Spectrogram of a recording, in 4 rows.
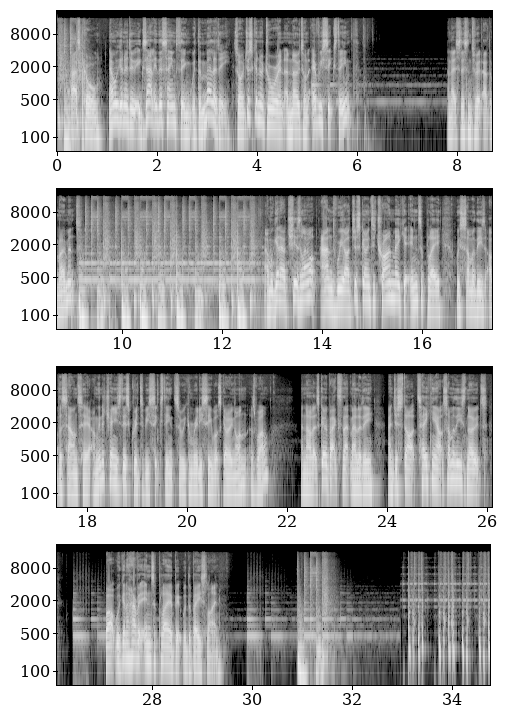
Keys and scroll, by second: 0.5 space, 6.1 super+d, 7.9 super+d, 9.1 super+space, 12.6 space, 18.1 super+1, 18.7 super+2, 26.7 BackSpace, 30.4 BackSpace, 30.9 space, 32.9 BackSpace, 33.1 space, 33.7 space.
